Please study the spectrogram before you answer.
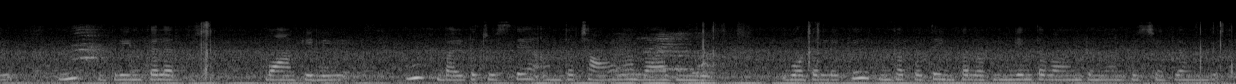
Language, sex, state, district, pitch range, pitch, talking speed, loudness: Telugu, female, Andhra Pradesh, Anantapur, 210-225 Hz, 220 Hz, 90 wpm, -32 LUFS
